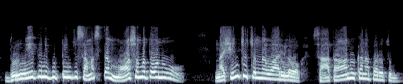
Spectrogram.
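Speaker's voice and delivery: drawn-out, high-pitched Bible reading; declaimed scripture reading. Acted. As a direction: intone the verse phrase by phrase. Reads the scripture aloud to congregation.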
